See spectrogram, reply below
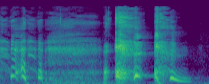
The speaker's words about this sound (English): I apologize for coughing in your ears. I'm not feeling too well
